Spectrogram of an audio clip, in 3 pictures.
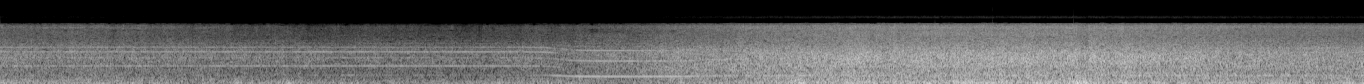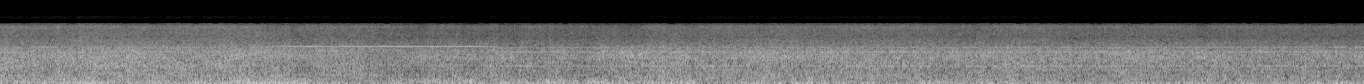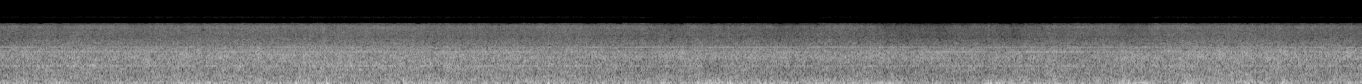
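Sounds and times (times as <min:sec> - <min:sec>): model plane motor whine: 0:00.0 - 0:40.9
rushing air noise: 0:00.0 - 0:40.9.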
